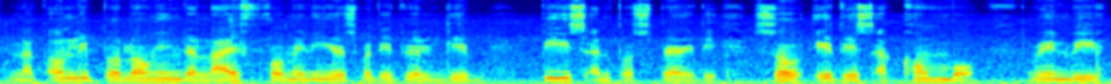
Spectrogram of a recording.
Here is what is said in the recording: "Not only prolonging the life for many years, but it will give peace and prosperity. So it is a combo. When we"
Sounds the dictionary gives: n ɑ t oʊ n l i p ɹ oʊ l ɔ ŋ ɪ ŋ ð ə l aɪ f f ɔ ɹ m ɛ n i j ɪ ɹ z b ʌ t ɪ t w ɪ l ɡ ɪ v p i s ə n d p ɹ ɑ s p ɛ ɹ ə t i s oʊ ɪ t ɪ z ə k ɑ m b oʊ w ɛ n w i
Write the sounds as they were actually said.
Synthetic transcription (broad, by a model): n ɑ t oʊ n l i p ɹ oʊ l ɔ ŋ ɪ ŋ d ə l aɪ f f ɔ ɹ m ɛ n i j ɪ ɹ s b ʌ t ɪ t w ɪ l ɡ ɪ v p i s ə n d p ɹ ɑ s p ɛ ɹ ə t i s oʊ ɪ t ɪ s ə k ɑ m b oʊ w ɛ n w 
